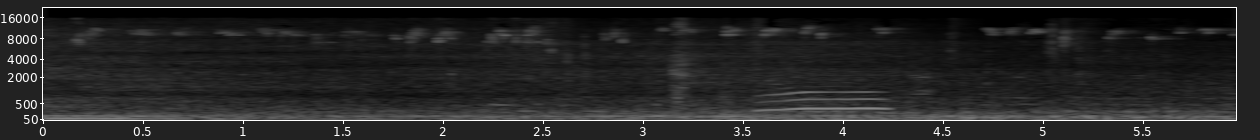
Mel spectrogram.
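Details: Little lost kitten calling from under a car, later rescued and adopted; one clear, level, sustained meow lasting about half a second over steady low engine hum and faint high ticking.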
